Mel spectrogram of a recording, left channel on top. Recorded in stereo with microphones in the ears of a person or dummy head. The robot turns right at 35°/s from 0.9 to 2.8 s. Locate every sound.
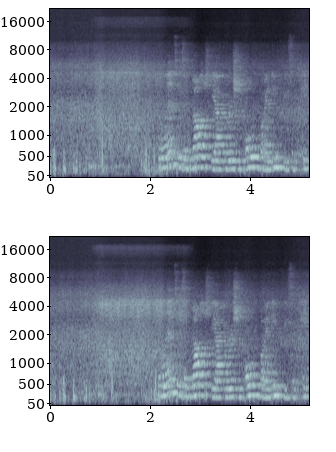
2.1 s a woman speaking: 20° right (ahead or behind), 1.8 m; by 5.1 s 5° left (ahead or behind), 1.8 m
